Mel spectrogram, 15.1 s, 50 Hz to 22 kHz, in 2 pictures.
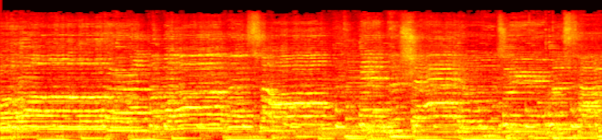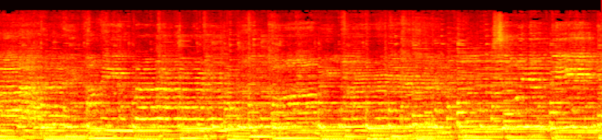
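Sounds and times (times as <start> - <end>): acoustic guitar: 0.0 - 15.0
banjo: 0.0 - 15.0
fiddle: 0.0 - 15.0
upright bass: 0.0 - 15.0.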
